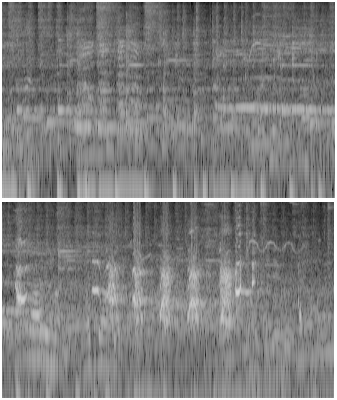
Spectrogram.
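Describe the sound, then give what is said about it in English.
Security dogs on a littered stadium field after a concert ended at sunrise bark and yip in a quick run of sharp barks, with some whimpering mixed in over a low rumbling background and indistinct voices. “When the concert ended at sunrise, cleanup crews and security dogs descended on the littered stadium field,”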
